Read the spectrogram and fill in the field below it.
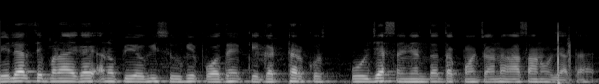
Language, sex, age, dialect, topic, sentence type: Hindi, male, 18-24, Awadhi Bundeli, agriculture, statement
